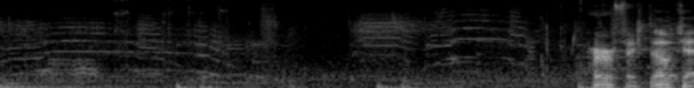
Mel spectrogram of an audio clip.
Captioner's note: typing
